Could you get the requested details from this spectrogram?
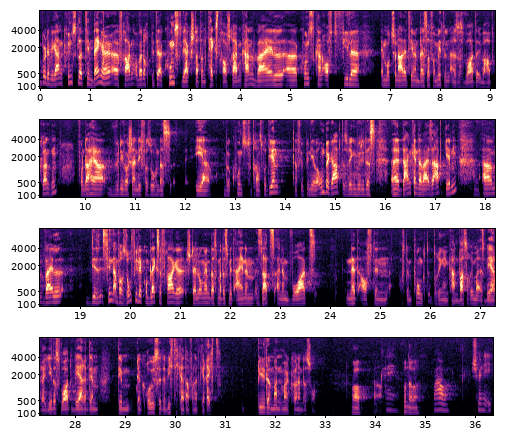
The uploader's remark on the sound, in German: auf der VeggieWorld in Hamburg aufgezeichnet.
